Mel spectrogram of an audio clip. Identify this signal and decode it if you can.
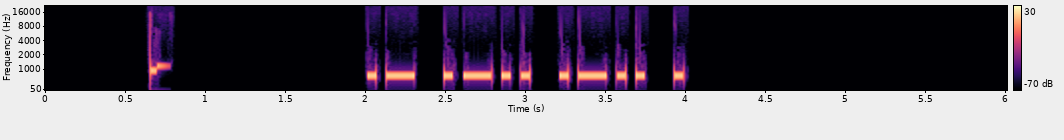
Morse code, heard as a keyed tone, about 20 wpm, 700 Hz. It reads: ALLE
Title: Build A Word - 4 Letters At A Time - 10-Letter Words - 20wpm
